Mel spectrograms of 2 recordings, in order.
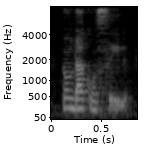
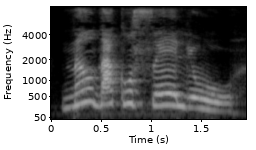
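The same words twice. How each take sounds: First: Said in the usual way. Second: "Não dá conselho" slow, louder, each word hammered; emphatic command. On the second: Shown as a demonstration. Parent coach warning parents, slow emphatic stress. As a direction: drive home "dá" slowly and loud. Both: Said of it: "Não minimiza".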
